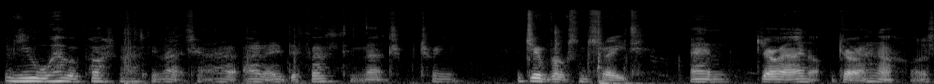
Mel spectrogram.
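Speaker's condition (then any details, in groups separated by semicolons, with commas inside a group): Cerebral palsy, mild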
